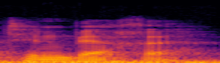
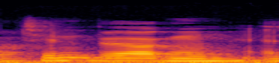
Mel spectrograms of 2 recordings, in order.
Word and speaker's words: Tinbergen: Jan Tinbergen, or Tinbergen as he is often pronounced in the English-speaking world.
